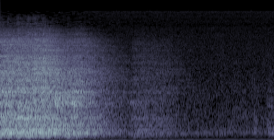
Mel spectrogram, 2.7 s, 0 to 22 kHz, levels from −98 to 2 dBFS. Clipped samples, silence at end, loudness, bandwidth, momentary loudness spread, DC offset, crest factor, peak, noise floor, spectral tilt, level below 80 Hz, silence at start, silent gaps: under 0.1%; 1.1 s; -33 LUFS; 16 kHz; 25 LU; under 0.1%; 18 dB; -20 dBFS; -67 dBFS; -3 dB/octave; -78 dBFS; 0 s; none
